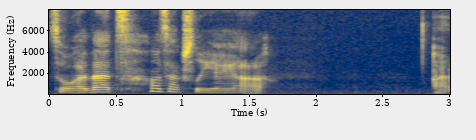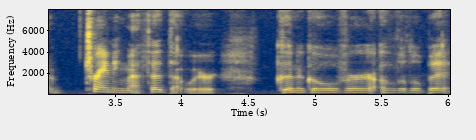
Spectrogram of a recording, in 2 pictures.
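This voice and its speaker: Heard in a very clean recording with a silent background, a woman with a plain, everyday voice speaks with fairly even intonation. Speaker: podcast host. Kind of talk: casual chat.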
